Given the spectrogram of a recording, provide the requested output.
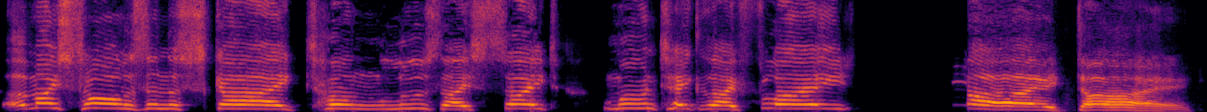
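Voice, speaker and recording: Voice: high-pitched, extremely slow, dry recording. An amateur actor playing a melodramatic lovesick stage hero, declaiming with bombastic grief over a home video call. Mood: dramatic dying. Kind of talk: hammy amateur stage acting.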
